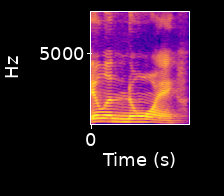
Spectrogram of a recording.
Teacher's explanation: Make sure you don't pronounce that S on the end. It is entirely silent. It is never pronounced.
